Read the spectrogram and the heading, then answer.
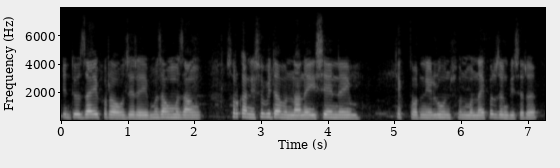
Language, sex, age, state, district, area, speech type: Bodo, female, 45-60, Assam, Udalguri, urban, spontaneous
